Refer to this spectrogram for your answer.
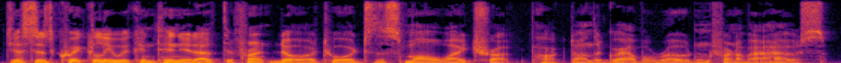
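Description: A middle-aged man reading his own memoir essay aloud, in a quiet, measured storytelling manner. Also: deep voice, flat delivery.

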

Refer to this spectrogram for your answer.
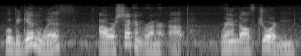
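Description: A man hosting a podcast, giving a scripted introduction in an even, announcer-like way. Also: mid-range voice, moderate pace, slight background noise. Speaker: podcast host.

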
